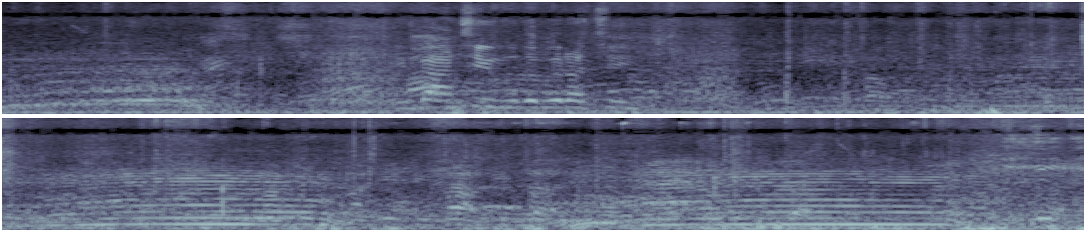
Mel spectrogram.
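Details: Cattle in Indonesia, described as angry and rampaging when about to be sold; low, drawn-out moos, two long calls about a second each with a steady tone in the second half, over crowd chatter and background noise.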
